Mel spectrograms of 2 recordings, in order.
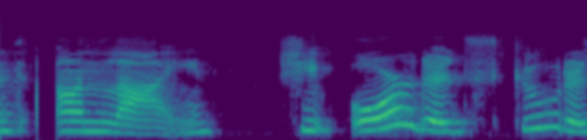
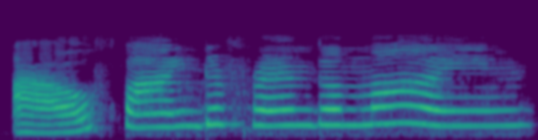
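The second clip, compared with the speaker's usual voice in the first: chirpy chick voice; 8 semitones higher than usual. Acted. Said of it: "she chipped".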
